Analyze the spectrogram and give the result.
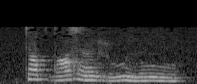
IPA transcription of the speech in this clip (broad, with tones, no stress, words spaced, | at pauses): t̪ẽ˧˩tˤdˤɑ˨˥ zœ̃˩˧˩ɮuː˩˧˩ɲũː˧˩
